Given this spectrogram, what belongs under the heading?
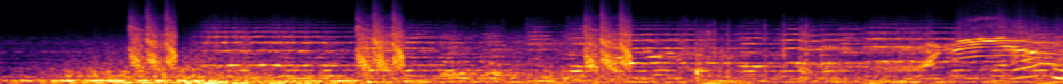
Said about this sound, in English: Mom, don't let the cat in yet.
